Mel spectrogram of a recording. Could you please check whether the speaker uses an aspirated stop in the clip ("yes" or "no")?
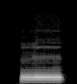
no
